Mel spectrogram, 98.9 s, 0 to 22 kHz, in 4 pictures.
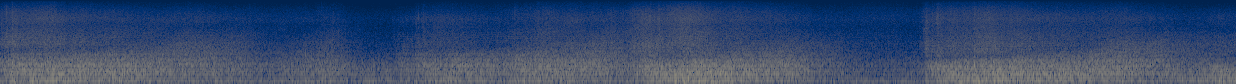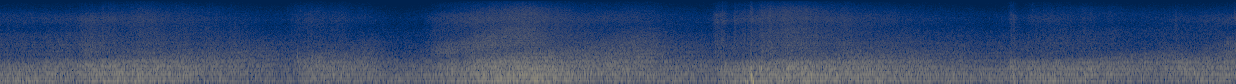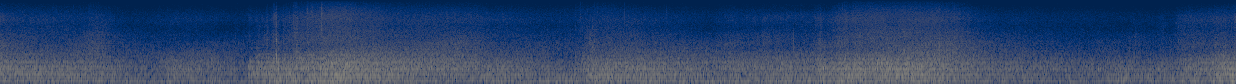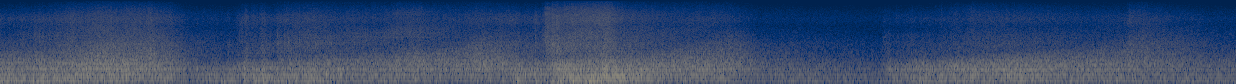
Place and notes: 前洲子, 淡水區, New Taipei City - the waves
On the beach, Sound of the waves
Zoom H2n MS+XY
4 January 2017, 15:24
